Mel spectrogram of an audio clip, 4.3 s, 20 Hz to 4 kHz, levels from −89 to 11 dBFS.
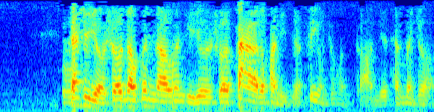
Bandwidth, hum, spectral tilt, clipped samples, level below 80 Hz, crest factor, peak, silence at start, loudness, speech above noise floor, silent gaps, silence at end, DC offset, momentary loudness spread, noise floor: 4 kHz; none; -8.5 dB/octave; under 0.1%; -48 dBFS; 18 dB; 0 dBFS; 0.6 s; -17 LUFS; 33 dB; none; 0 s; under 0.1%; 17 LU; -51 dBFS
